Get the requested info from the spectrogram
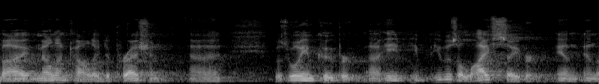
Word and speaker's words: Cowper: C-O-W-P-E-R, but it's pronounced Cooper.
